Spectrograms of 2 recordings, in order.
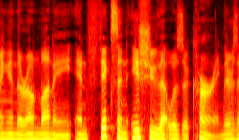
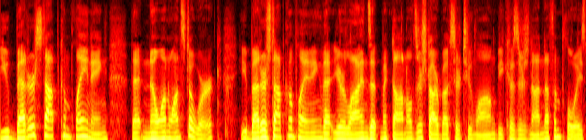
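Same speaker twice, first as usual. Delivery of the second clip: ordinary delivery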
